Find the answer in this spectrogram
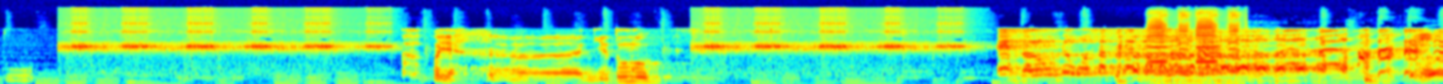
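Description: Cricket-chirping sound effect, a steady high chirp about twice a second, the stock comic cue for an awkward silence. It plays twice with a short voice between, and laughter takes over near the end.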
